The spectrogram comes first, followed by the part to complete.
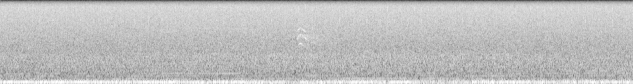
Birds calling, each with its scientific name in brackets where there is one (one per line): Yellow-bellied Sapsucker (Sphyrapicus varius)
